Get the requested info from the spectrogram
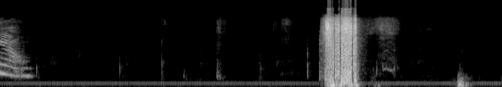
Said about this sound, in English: Hello, kitty. Meow.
